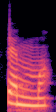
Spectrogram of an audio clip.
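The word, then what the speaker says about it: femme: तीनों ही चीजें तो वुमेन को बोलते हैं एम फम ठीक है तो एफ ई एम एम ई फम फम अच्छा उम्मीद है कि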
